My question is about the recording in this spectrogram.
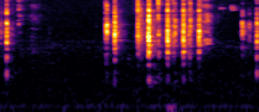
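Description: Typing on a computer keyboard: a quiet lull, then a quick, faint run of many crisp keystrokes in an uneven rhythm that continues to the end.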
